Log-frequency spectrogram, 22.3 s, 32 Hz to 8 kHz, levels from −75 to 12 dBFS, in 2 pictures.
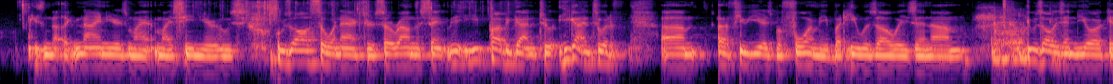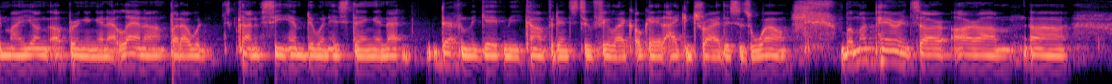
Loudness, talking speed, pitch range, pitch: -13 LUFS, 225 wpm, 105-115 Hz, 105 Hz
